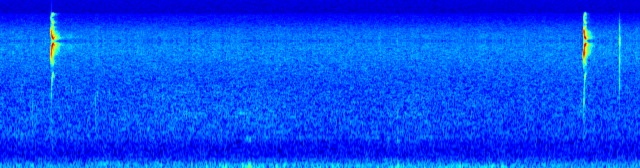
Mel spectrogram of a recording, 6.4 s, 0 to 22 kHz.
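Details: A cardinal, recorded 24 October 2020, gives two sharp, high, metallic chips about five seconds apart, over a quiet low background hum.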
